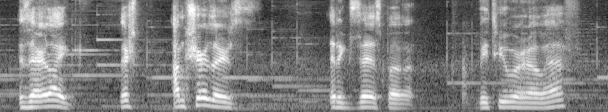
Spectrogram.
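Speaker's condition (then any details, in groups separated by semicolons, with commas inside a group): No condition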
